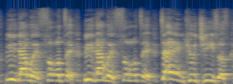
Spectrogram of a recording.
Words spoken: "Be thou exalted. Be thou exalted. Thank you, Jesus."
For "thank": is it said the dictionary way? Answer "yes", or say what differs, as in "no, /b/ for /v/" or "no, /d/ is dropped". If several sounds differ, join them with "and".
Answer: no, /t/ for /θ/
